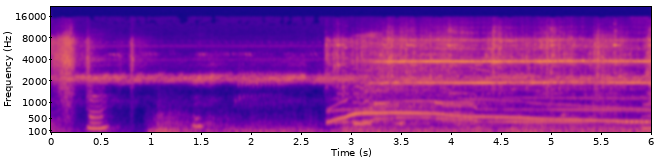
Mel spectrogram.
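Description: Film soundtrack: a night-time chorus of insects with a steady high chirping. About halfway through, louder music comes in, with long sliding tones that slowly fall in pitch.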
